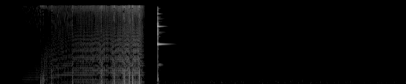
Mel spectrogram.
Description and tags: By request. Sound of lightbulb dying. Used a frequency modulation to approximate the sound of filament burning up. Second sound is a pencil eraser tapped near the base of a 40W light bulb.
lightbulb, glass, spark, ring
